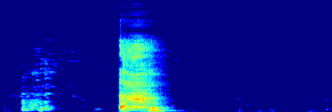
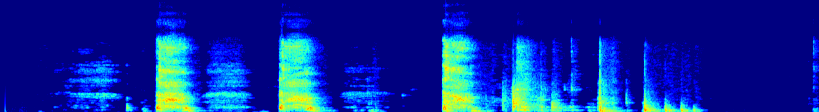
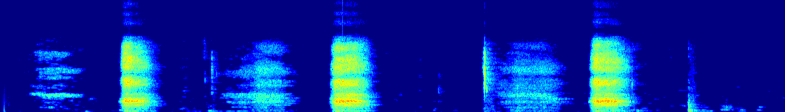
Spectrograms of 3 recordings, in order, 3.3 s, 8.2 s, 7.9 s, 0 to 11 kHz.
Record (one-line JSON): {"cough_length": "3.3 s", "cough_amplitude": 28841, "cough_signal_mean_std_ratio": 0.29, "three_cough_length": "8.2 s", "three_cough_amplitude": 32768, "three_cough_signal_mean_std_ratio": 0.38, "exhalation_length": "7.9 s", "exhalation_amplitude": 32768, "exhalation_signal_mean_std_ratio": 0.3, "survey_phase": "alpha (2021-03-01 to 2021-08-12)", "age": "18-44", "gender": "Female", "wearing_mask": "No", "symptom_none": true, "smoker_status": "Ex-smoker", "respiratory_condition_asthma": false, "respiratory_condition_other": false, "recruitment_source": "REACT", "submission_delay": "1 day", "covid_test_result": "Negative", "covid_test_method": "RT-qPCR"}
